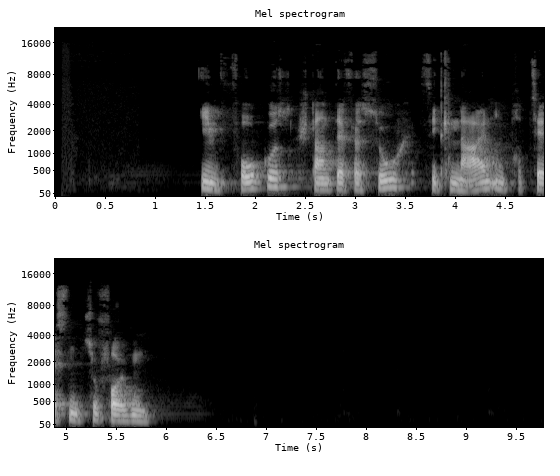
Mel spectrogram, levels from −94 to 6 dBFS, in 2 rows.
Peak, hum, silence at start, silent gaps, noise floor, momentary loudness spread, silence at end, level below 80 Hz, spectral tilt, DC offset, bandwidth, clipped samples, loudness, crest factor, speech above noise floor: -6 dBFS; none; 1.45 s; none; under -90 dBFS; 11 LU; 3.95 s; -74 dBFS; -6.5 dB/octave; under 0.1%; 13 kHz; under 0.1%; -28 LUFS; 24 dB; over 63 dB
